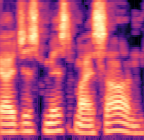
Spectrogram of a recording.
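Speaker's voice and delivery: ordinary talk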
